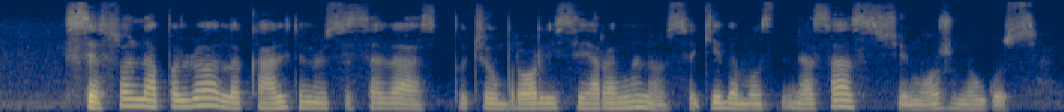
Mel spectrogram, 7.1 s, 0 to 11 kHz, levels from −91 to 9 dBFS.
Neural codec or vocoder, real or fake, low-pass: codec, 24 kHz, 0.9 kbps, WavTokenizer, medium speech release version 1; fake; 9.9 kHz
